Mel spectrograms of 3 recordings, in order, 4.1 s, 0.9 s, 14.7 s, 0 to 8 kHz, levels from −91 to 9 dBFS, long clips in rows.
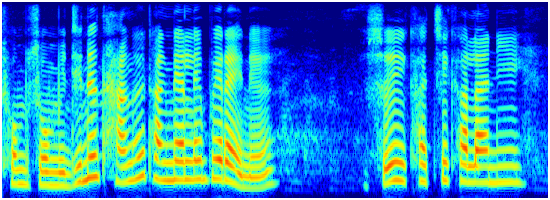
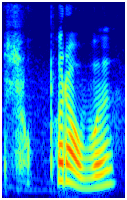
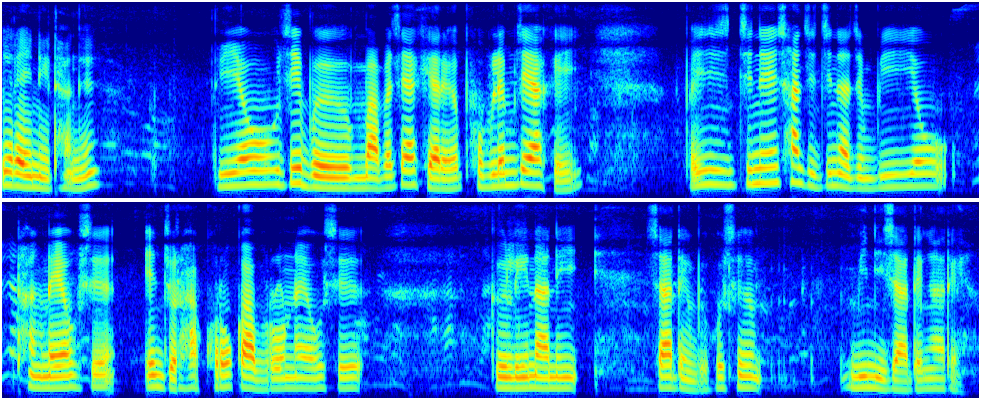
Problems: background conversations at intervals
